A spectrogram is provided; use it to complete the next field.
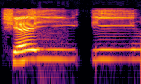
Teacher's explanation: Tu cara bunyikan tanwin yang salah. Tanwin ni, cara bunyi dia jangan masuk hidung dulu. Baris pertama tu kena bunyi dulu.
